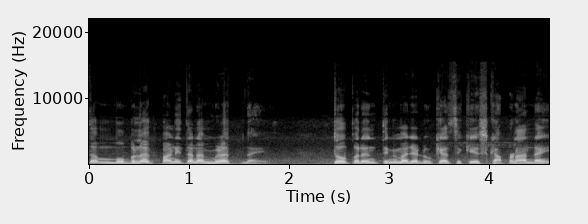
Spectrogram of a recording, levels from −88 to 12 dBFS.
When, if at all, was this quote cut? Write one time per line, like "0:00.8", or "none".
none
